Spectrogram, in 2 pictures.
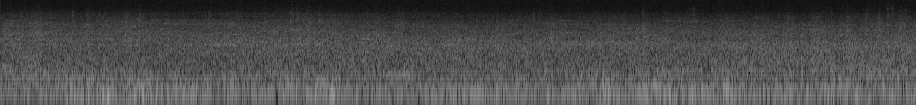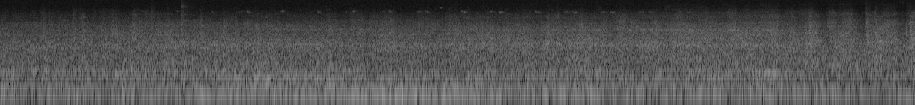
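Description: Loaded double-stack container well cars rolling past at speed: a steady rumble of steel wheels on the rails with fast, continuous clicking.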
